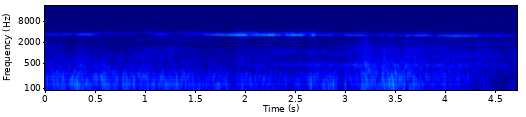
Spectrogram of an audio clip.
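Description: An FMS 1400mm F4U Corsair RC warbird model makes a flyby, its motor and propeller giving a steady, moderately loud whine with a sustained high tone and low rumble that swells slightly as it passes.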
